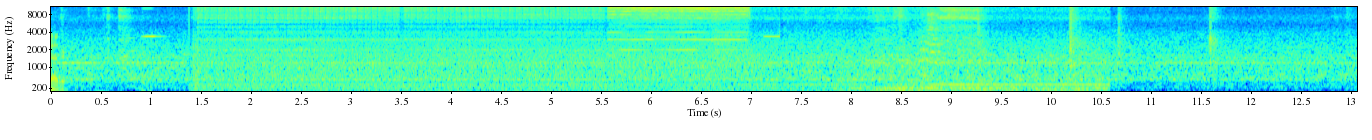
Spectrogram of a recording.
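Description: Laser cutter running as it cuts leather: steady machine noise with a low hum that starts about a second and a half in, a brief high hiss near the middle, and a stop about two thirds of the way through, followed by quieter room noise.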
